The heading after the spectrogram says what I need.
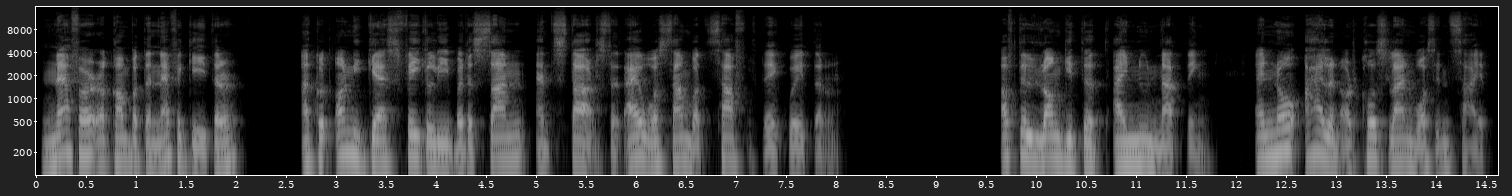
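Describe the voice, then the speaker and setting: Male, very bright forceful voice, read-along host, casual, repetitive. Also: mid-range voice, normal speed. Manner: rambling, repeats phrases. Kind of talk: book reading mixed with casual commentary.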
